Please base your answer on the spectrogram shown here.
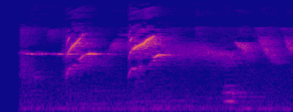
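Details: Canary, kept as a caged songbird, with a short burst of whistled and slurred notes, two louder sweeping phrases, and thin trailing twitters against a faint low hum.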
